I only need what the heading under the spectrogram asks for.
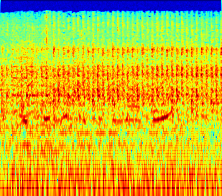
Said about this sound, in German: Taxis, Autos, Lkw beladen mit Sofas, Avocados, alten Autoreifen. Der Verkehr hier ruht nie.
